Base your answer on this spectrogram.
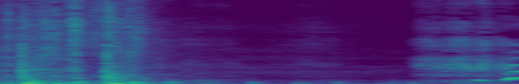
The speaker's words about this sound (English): I'm so good at typing. Yeah, I think I should take over the typing role, though.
